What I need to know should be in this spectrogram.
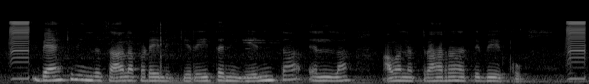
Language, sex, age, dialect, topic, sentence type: Kannada, female, 60-100, Coastal/Dakshin, banking, question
